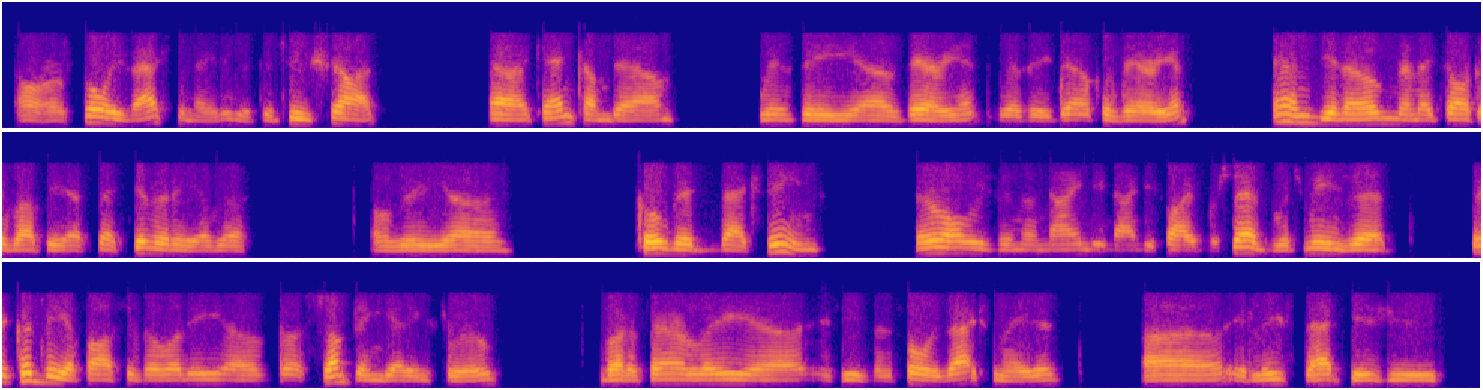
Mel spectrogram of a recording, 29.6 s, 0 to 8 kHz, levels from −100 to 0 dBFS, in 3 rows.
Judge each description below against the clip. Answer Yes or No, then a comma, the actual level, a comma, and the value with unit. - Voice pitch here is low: Yes, low, 115 Hz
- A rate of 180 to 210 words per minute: No, average, 140 wpm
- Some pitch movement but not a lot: No, narrow, 1.7 semitones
